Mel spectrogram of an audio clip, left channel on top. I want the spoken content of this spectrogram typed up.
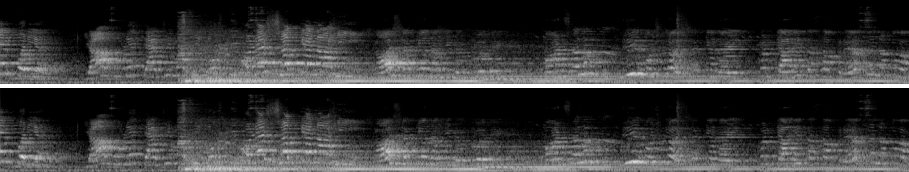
यामुळे त्याची माझी गोष्टी होणं शक्य नाही. का शक्य नाही व्यंकोजी? माणसाला कुठलीही गोष्ट अशक्य नाही, पण त्याने तसा प्रयत्न नको का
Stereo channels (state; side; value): normal; both; correlation 0.53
